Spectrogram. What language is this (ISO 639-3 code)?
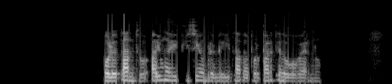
glg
